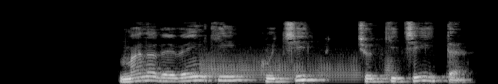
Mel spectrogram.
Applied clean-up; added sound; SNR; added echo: none; Brass instrument; 16 dB; none.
